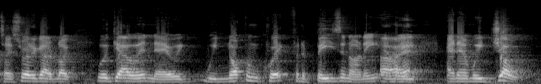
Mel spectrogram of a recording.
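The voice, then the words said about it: Put-on Cockney accent. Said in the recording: “I did practice since we talked about that... a lot of like the Cockney, the rhyming”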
